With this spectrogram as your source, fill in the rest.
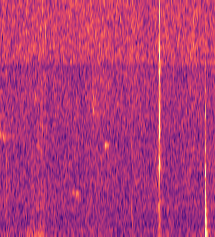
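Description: A soft, steady hum of honey bees buzzing close by in an opened hive during maintenance, with a couple of brief clicks or taps cutting through.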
